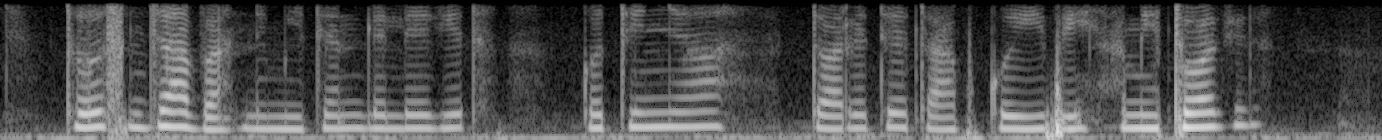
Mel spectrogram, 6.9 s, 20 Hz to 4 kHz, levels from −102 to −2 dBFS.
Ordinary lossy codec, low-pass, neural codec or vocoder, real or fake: none; 3.6 kHz; none; real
